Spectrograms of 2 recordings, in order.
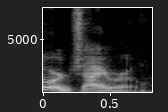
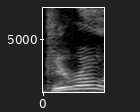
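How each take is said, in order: First: "gyro" with a soft g, JY-roh; soft-g pronunciation. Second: "gyro" with a hard g, GHEE-roh; hard-g pronunciation. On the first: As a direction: say "gyro" starting like "giant". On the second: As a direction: say "gyro" starting like "gear". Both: Shown as a demonstration. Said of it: "Is it gyro or gyro?".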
